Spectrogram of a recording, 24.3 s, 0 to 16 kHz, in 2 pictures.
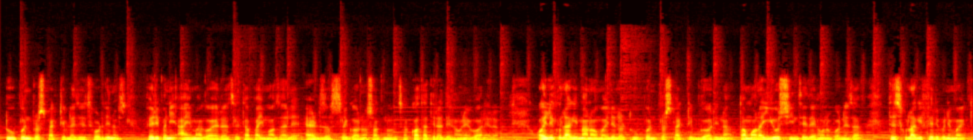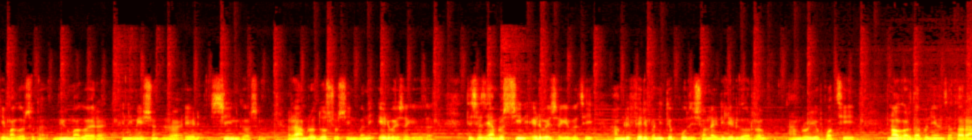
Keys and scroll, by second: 17.1 space, 19.5 h, 20.5 space, 22.5 Delete, 23.4 h.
